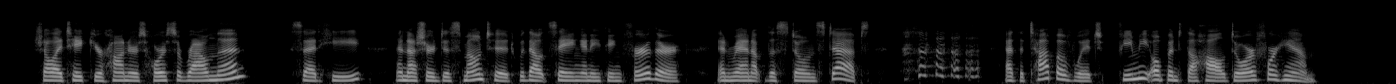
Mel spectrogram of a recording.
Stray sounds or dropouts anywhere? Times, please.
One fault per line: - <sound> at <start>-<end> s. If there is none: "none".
- laugh at 9.0-9.8 s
